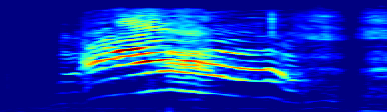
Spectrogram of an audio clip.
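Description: A single long, loud cat meow, drawn out and wavering, rising and then falling in pitch, heard alone over faint background noise.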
